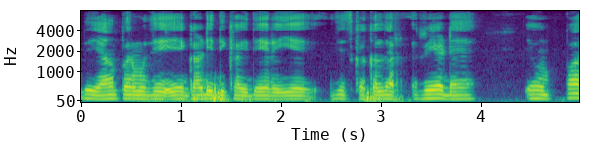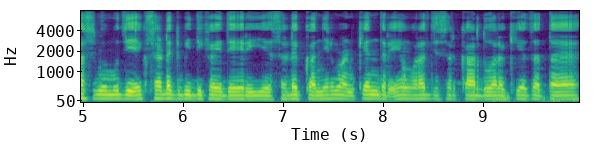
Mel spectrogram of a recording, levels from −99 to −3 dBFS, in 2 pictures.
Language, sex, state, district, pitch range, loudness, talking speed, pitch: Hindi, male, Rajasthan, Bikaner, 115-125 Hz, -17 LUFS, 210 wpm, 120 Hz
